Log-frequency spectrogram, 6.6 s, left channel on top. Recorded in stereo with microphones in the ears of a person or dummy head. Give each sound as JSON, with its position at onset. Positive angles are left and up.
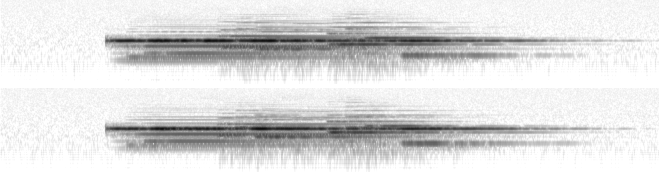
{"t": 1.1, "sound": "a piano", "side_deg": 10, "distance_m": 3.0}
